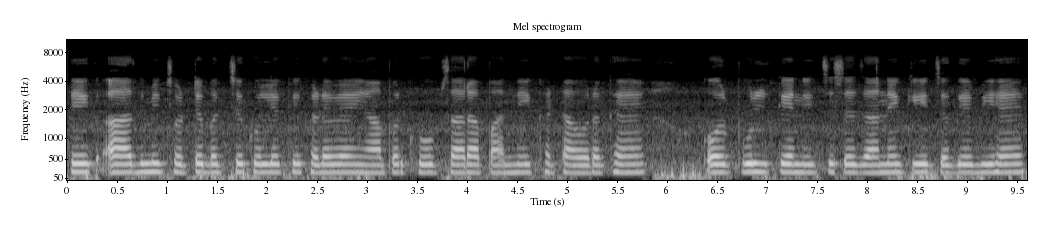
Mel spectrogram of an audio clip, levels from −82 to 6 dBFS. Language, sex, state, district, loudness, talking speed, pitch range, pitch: Hindi, female, Rajasthan, Bikaner, -18 LUFS, 175 wpm, 185-195 Hz, 190 Hz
